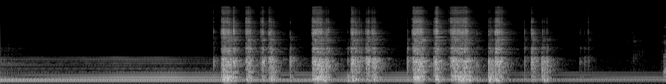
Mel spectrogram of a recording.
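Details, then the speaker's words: Fender Twin Reverb with random feedback-like noise complaint: over steady hum, each tap on the second preamp tube sets off a loud metallic ring through the speaker; very microphonic, a significant problem. "very microphonic second tube why it why it microphonic i think this is a significant problem"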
